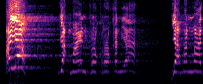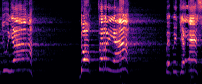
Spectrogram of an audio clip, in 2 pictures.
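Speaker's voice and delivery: high, loud wife laying down the law; wife insisting her husband see a doctor; bossy wife. Acted. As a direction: tell him to see a doctor. Wife voiced in story.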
